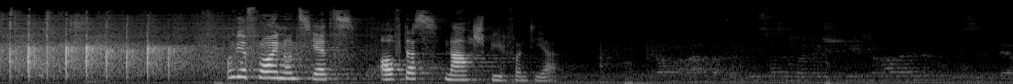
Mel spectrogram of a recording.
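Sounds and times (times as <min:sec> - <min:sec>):
applause: 0:00.0 - 0:03.2
speech: 0:02.3 - 0:05.7.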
